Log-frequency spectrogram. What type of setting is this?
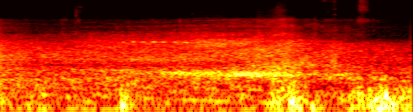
street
